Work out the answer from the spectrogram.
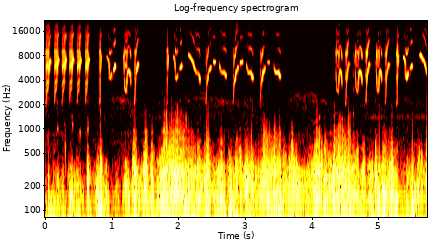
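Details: Indonesian ruby-cheeked sunbird singing rapid high ticks followed by twisting, sharply inflected whistles in tight groups, with a steady low rumbling noise underneath for most of the recording.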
